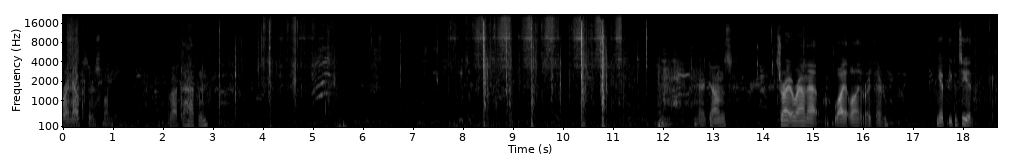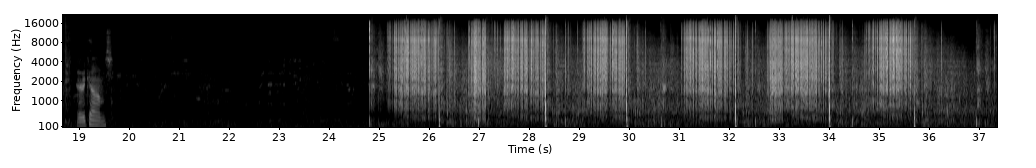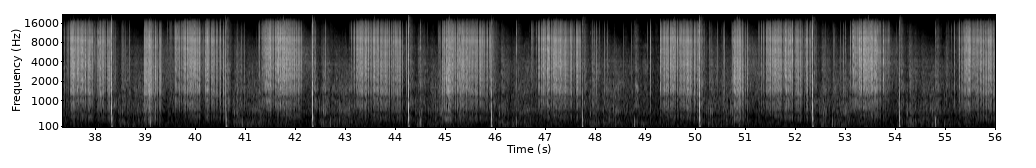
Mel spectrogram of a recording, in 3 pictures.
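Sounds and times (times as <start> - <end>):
fireworks bangs: 0.0 - 0.4, 7.7 - 11.4, 24.8 - 56.0
crackling hiss: 24.8 - 56.0.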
